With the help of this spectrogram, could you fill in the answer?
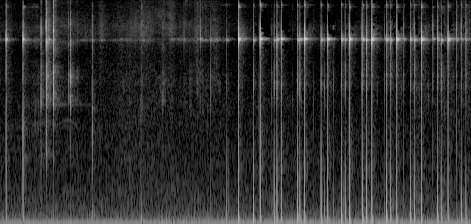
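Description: A small glass serum bottle filled with gold liquid and topped with a gold cap is tapped with long nails close to the mic. A few light taps come first, then a pause, then a quick, steady run of sharp, bright clicks. Each tap has a high glassy tick that dies away almost at once.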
